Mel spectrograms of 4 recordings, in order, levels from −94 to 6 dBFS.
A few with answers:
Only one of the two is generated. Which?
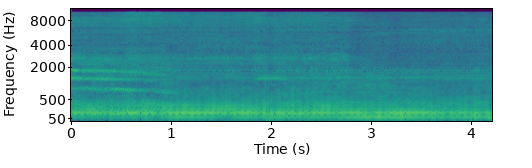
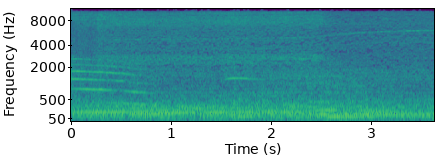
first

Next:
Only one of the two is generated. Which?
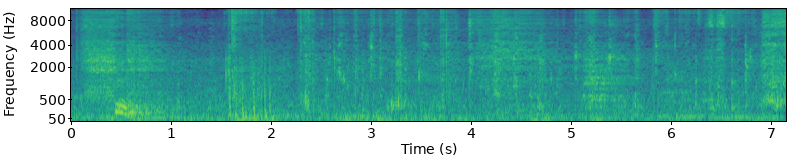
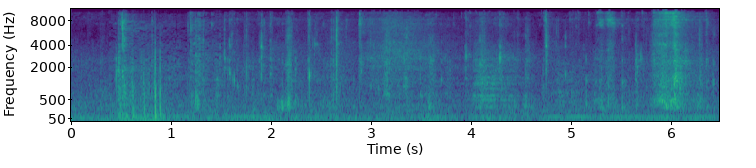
first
